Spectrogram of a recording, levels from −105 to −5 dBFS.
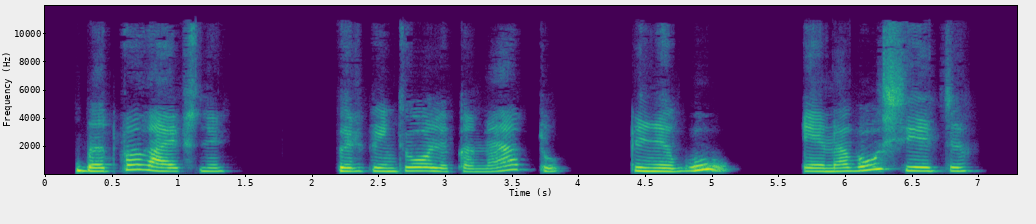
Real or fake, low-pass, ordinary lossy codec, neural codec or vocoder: fake; 10.8 kHz; AAC, 48 kbps; codec, 32 kHz, 1.9 kbps, SNAC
